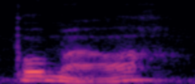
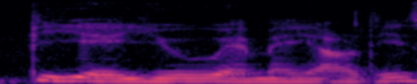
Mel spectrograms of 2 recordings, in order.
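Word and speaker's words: Paumard: my last name is pomar Pau Marg so that's a French name so it's really where to pronounce it in that way and I have causes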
